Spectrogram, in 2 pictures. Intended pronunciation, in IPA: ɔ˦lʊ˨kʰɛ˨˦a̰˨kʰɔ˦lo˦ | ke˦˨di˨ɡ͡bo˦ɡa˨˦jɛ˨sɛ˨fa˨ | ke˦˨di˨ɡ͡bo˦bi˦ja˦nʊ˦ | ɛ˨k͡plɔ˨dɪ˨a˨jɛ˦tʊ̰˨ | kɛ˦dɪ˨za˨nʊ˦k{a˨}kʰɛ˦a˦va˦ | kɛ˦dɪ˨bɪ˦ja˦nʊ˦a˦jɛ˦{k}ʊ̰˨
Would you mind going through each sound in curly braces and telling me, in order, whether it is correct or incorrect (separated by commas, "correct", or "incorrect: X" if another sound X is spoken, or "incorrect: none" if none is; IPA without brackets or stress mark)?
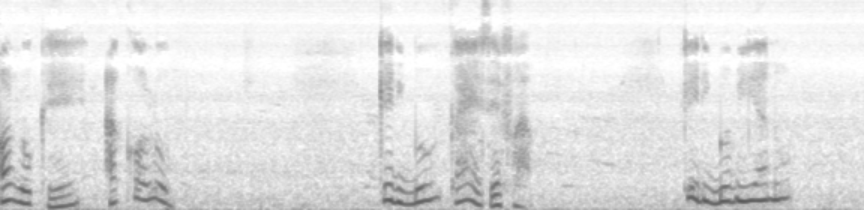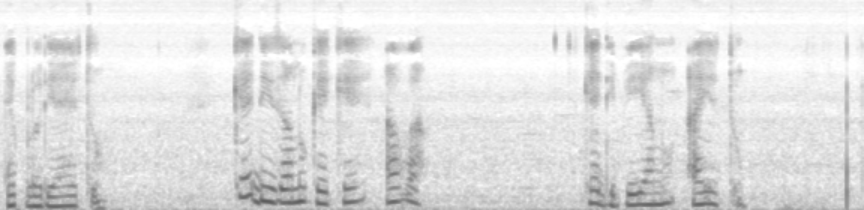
incorrect: ɛ˨, incorrect: t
